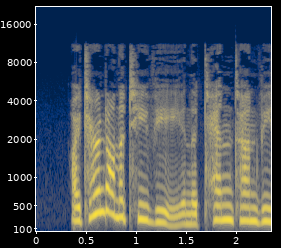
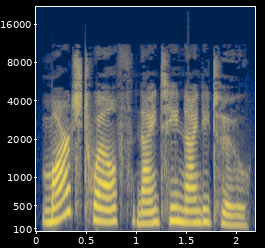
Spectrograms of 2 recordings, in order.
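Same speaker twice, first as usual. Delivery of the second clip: plain reading voice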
